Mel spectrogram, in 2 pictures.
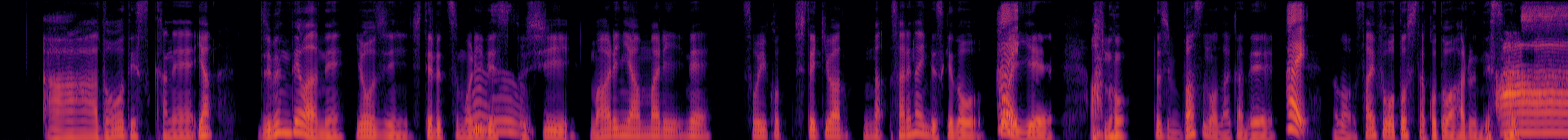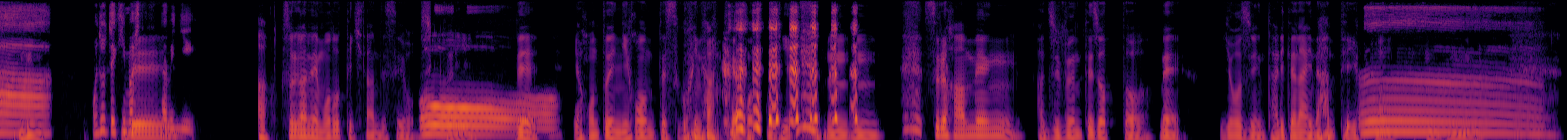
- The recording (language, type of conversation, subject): Japanese, advice, 安全に移動するにはどんなことに気をつければいいですか？
- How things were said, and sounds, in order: laughing while speaking: "あの"; laughing while speaking: "ですよ。うん"; laughing while speaking: "すごいなって思ったり。うん、うん"; laugh; laughing while speaking: "足りてないなっていうか"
